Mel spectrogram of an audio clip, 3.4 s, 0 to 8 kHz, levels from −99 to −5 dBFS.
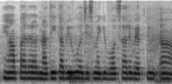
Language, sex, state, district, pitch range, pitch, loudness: Hindi, female, Uttarakhand, Uttarkashi, 195-210 Hz, 205 Hz, -14 LUFS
